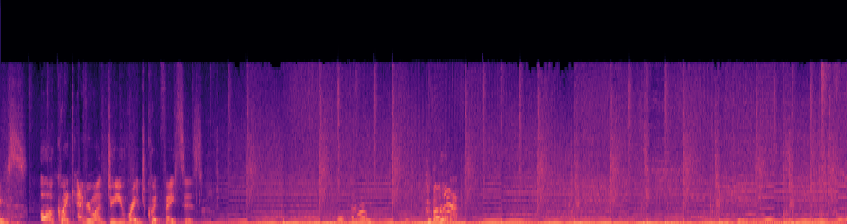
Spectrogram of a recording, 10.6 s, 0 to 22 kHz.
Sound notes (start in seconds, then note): 4.2 both exclaim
